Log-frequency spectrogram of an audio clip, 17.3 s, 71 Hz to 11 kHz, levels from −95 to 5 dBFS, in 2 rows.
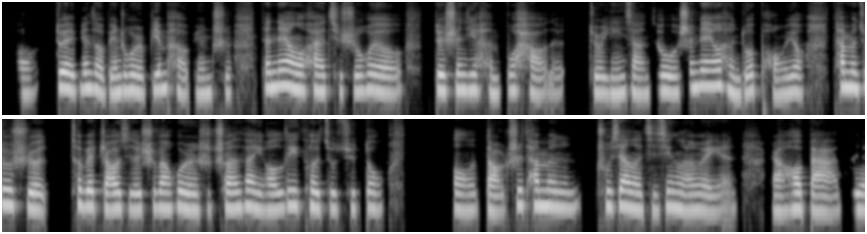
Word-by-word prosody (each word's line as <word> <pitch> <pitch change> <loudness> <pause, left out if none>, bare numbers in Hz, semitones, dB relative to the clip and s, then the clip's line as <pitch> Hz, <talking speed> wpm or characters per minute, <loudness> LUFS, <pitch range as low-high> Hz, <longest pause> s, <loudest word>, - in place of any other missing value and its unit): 呃， 185 +1 -7 0.2
对， 240 -3 +5
边 235 +2 0
走 215 -3 +2
边 195 +1 -2
吃， 215 - 0
或 220 - +2
者 200 - +2
边 225 +3 -1
跑 200 -6 -4
边 185 0 -5
吃。 195 0 -8 0.3
但 240 0 +2
那 260 - +4
样 260 -2 +8
的 - - +6
话， 215 -1 +2
其 210 0 -9
实 205 0 -4
会 220 +2 +1
有 195 -2 0 0.3
对 220 -1 +4
身 225 +1 0
体 220 0 +1
很 200 -3 -5
不 215 +3 -4
好 190 -4 -2
的 190 - -13 0.2
就 200 - -2
是 195 - -1
影 190 0 -2
响。 195 -2 -2
就 210 +1 0
我 195 0 0
身 245 +5 0
边 260 0 +3
有 260 +1 +5
很 220 -8 0
多 195 +4 -1
朋 185 -3 -6
友， 200 -1 -1 0.3
他 250 - +5
们 245 -1 +4
就 245 0 +2
是 205 -5 0 0.2
特 245 - -1
别 225 -1 +4
着 205 -2 +3
急 205 0 -6
地 200 - 0
吃 210 - -4
饭， 210 -1 +3
或 220 +1 +1
者 195 -1 +1
是 200 +2 -10
吃 210 - -3
完 210 0 +4
饭 225 -1 +3
以 200 - -3
后 195 +1 0
立 230 +2 0
刻 225 -2 0
就 205 0 -6
去 205 +1 -9
动， 205 -1 -5 0.7
呃， 195 -2 -2
导 180 -2 +3
致 235 +5 -2
他 235 0 +3
们 220 -1 0 0.2
出 225 - -2
现 225 0 +5
了 205 -2 +2
急 195 -1 -8
性 220 +4 -1
阑 190 -1 -1
尾 185 -2 -2
炎， 200 +3 -12 0.3
然 185 -1 -1
后 205 +2 +4
把 180 -4 +2 0.2
那 200 - -2
205 Hz, 285 characters per minute, -21 LUFS, 195-225 Hz, 0.7 s, 样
